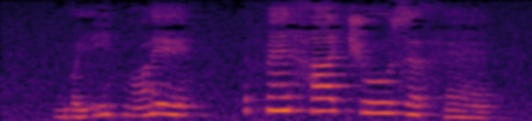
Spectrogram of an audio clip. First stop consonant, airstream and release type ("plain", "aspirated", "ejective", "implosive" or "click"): plain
